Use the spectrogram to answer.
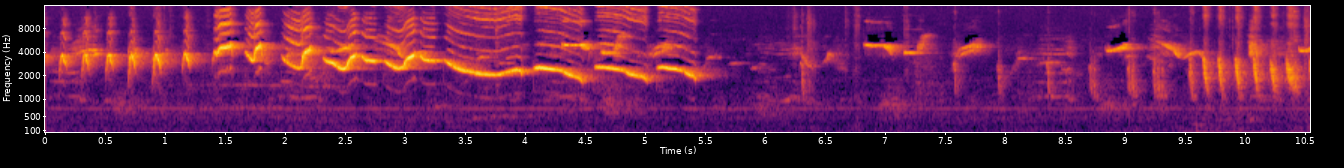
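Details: Captive Chinese hwamei from Hanoi, Vietnam, delivers a long, varied song: rapid clipped notes building into rolling, wavering whistled phrases for over five seconds, then a pause and quieter scattered notes and a short trill.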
